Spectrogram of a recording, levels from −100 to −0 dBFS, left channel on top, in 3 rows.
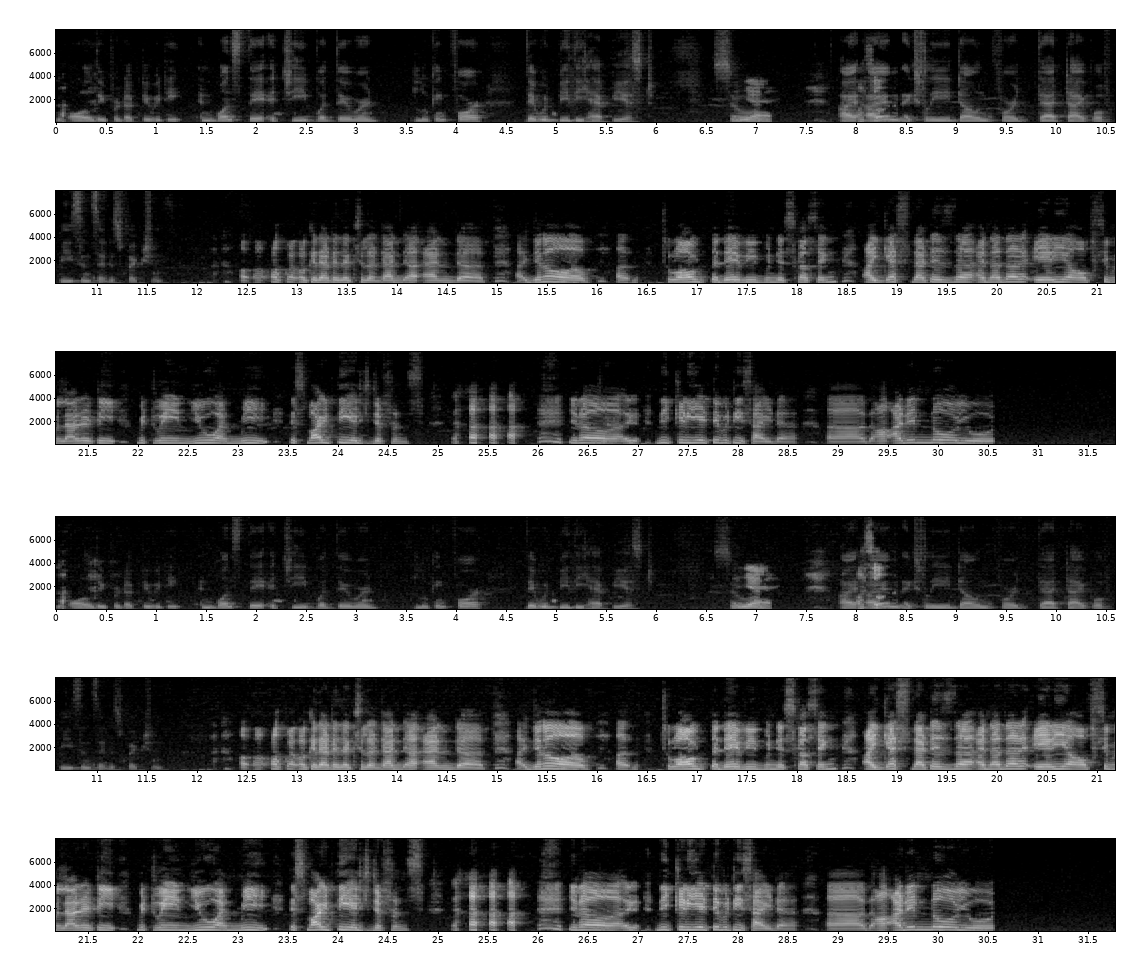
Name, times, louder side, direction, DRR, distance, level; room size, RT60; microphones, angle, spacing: voice 1, 0.0-3.2 3.6-4.4 4.7-5.9 6.6-7.2 7.8-11.7 26.5-26.8, left 2 dB, 40° left, 2.6 m, -48 dB
voice 2, 6.8-7.1 7.6-7.7 8.2-8.3 12.3-16.4 16.7-24.8 25.1-30.6, right 5 dB, 65° right, 2.2 m, -34 dB
head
